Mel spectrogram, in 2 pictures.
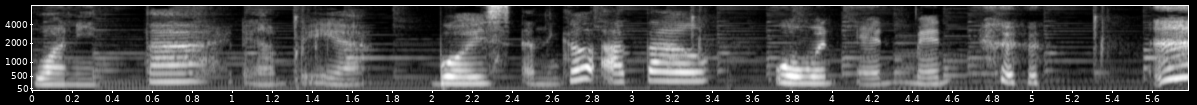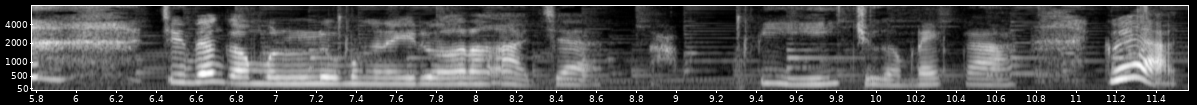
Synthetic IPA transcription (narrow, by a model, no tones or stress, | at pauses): wanit̪adəŋanpḛja | bɔjsɛ̰nɡəlʔat̪aw | wumənɛnmɛn | t͡ʃiŋd̪aŋɡaʔməluluməŋənaiduaoɾaŋad͡ʒat̪a | pid͡ʒuɡaməɾeka | ɡuea̰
